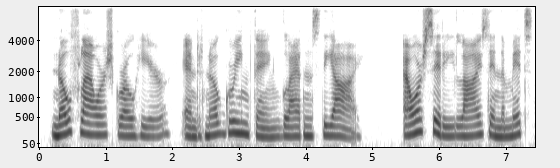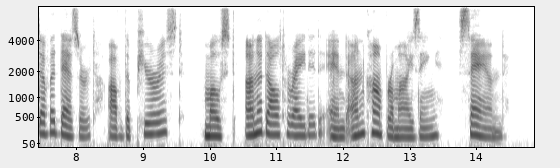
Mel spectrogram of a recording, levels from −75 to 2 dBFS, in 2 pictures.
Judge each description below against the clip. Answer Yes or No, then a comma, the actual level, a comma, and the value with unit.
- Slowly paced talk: Yes, slow, 125 wpm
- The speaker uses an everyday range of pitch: Yes, average, 3.6 semitones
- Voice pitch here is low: No, medium, 165 Hz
